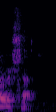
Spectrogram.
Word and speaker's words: Richat: How do you spell that? – R-I-C-H-A-T. – Oh, Rishat.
